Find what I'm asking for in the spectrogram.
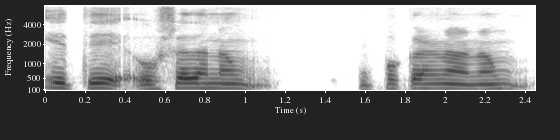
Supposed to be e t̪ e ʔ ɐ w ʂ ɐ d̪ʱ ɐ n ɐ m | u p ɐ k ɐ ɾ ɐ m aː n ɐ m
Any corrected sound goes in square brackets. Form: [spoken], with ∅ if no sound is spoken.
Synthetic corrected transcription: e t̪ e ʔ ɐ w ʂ ɐ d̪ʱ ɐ n ɐ m | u p ɐ k ɐ ɾ ɐ [ɳ] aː n ɐ m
